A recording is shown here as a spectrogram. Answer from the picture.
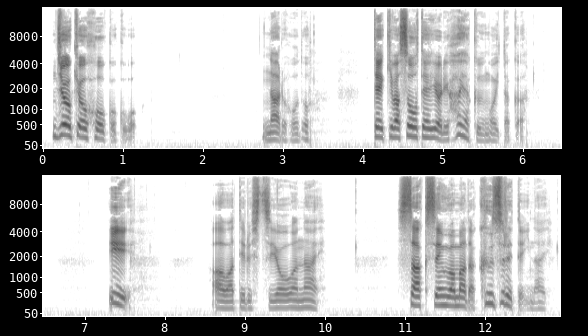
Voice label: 冷静な女性指揮官

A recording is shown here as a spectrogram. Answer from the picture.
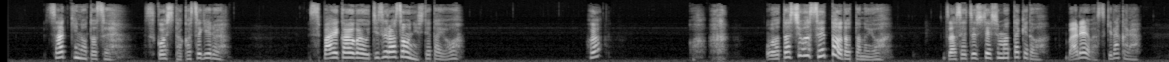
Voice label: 裏がある少年

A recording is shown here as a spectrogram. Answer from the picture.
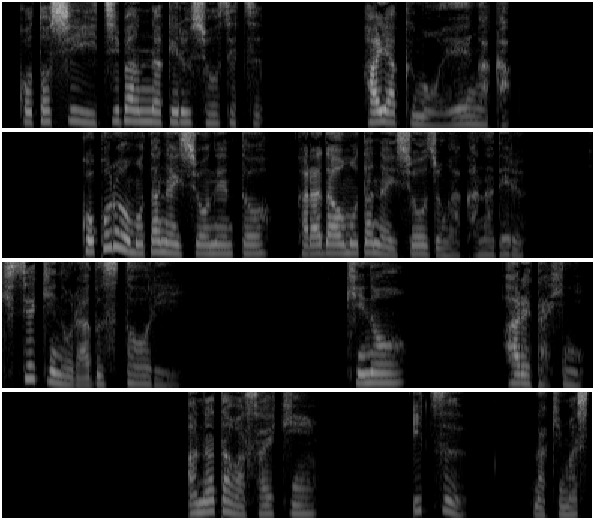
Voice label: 映画CM・しっとり

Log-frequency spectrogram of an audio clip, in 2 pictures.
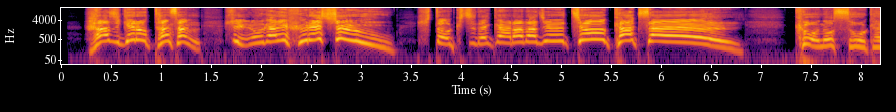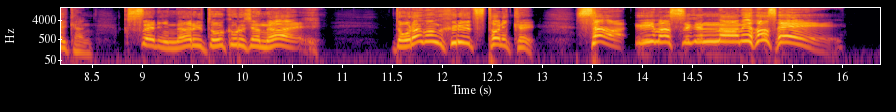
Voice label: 飲料CM

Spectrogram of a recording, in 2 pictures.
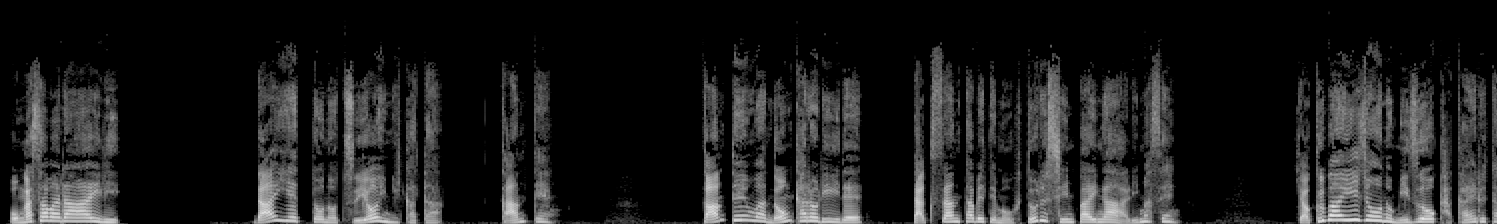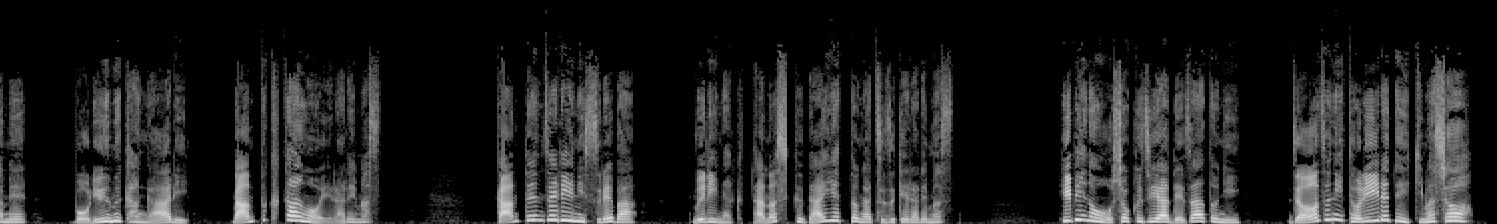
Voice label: ストレートナレーション

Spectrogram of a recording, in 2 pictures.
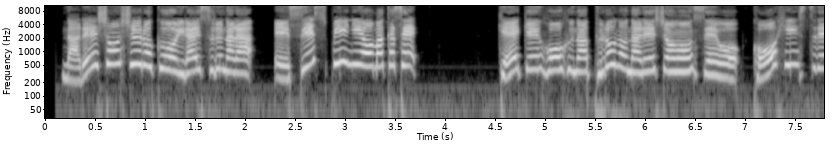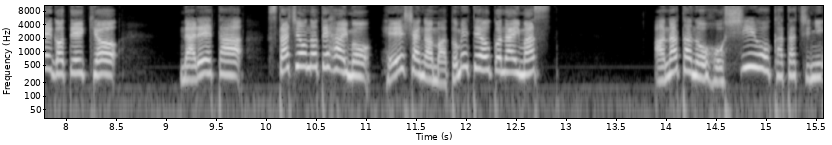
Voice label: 企業CM(明るめ)

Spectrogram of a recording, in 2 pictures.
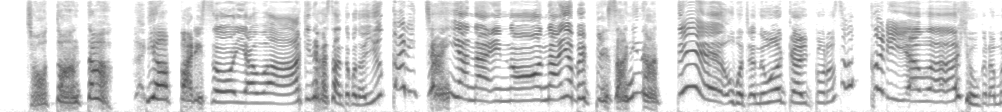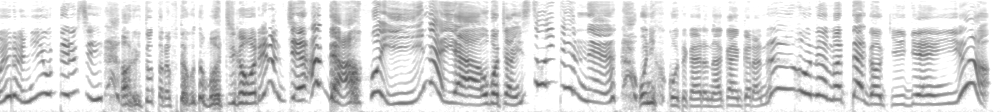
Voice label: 関西弁・おばちゃんのマシンガントーク

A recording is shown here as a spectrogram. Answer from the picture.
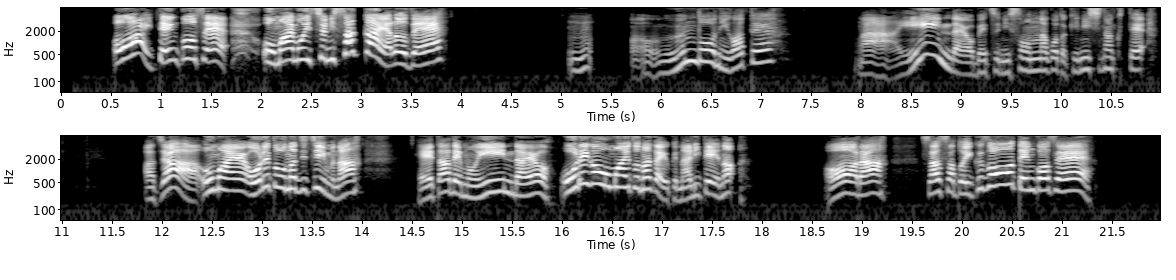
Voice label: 少年(元気)

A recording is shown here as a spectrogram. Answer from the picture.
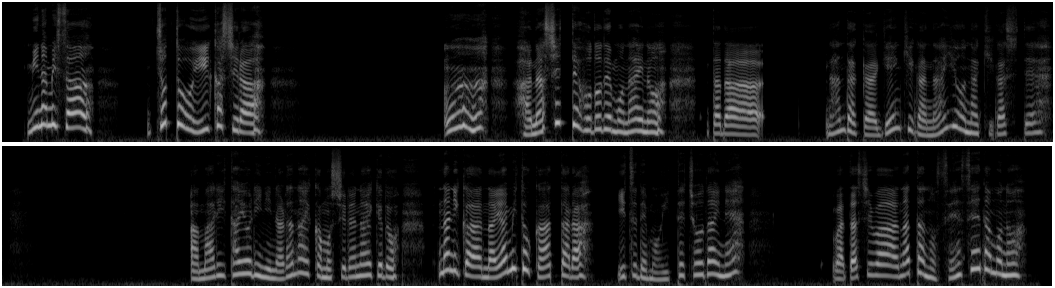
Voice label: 気に掛ける女性教師(大人 おだやか)

